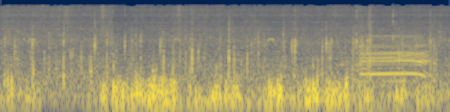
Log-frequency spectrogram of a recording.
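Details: Cows of a herd walking along a project road toward evening, calling to the herd: a single short, fairly high moo near the end, level then slightly falling, after several seconds of shuffling footsteps and rustling.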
